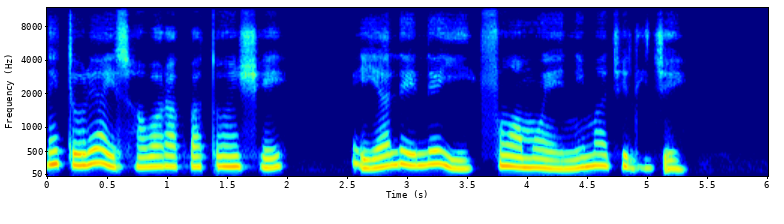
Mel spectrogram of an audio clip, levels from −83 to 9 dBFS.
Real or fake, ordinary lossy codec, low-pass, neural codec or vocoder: fake; none; none; codec, 24 kHz, 0.9 kbps, DualCodec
